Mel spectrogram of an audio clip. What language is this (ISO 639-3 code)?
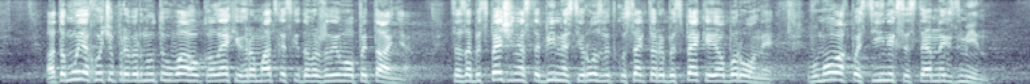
ukr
